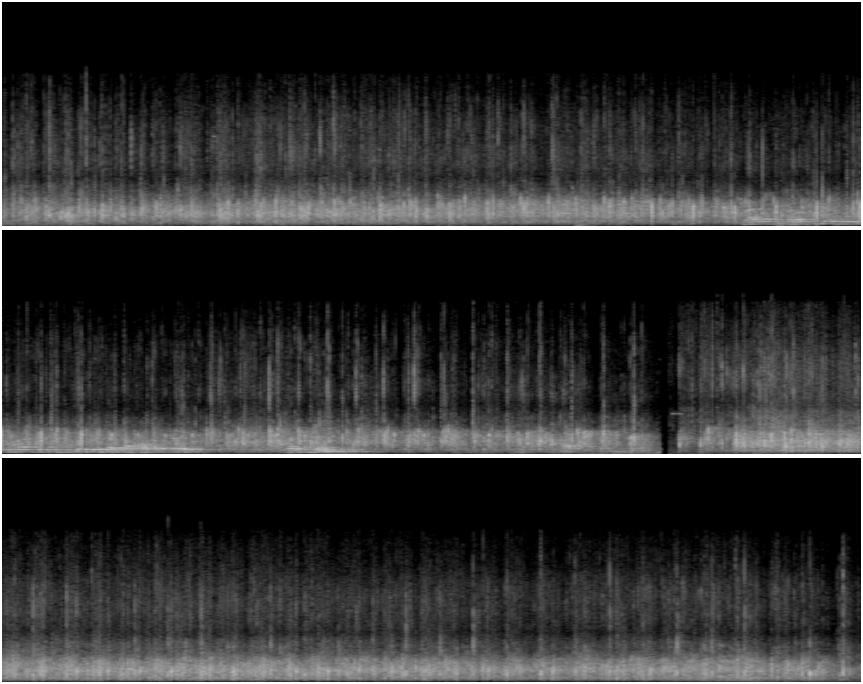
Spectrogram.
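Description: A standing audience at a company meeting gives sustained, loud applause to welcome the senior branch manager; the clapping fills the whole stretch, and a voice briefly speaks over it partway through.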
